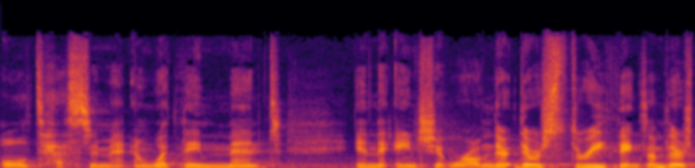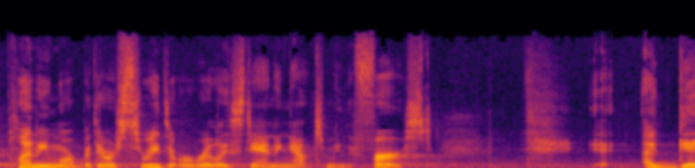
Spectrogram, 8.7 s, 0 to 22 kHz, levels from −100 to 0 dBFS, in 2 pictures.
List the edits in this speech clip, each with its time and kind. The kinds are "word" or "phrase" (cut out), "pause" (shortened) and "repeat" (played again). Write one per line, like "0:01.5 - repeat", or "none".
0:04.2 - word
0:05.4 - word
